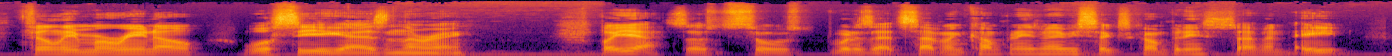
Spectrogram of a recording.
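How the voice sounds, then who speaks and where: In an unremarkable speaking voice, a man talks at a moderate pace in a medium pitch with ordinary pitch variation. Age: 20s. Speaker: professional wrestler. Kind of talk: casual chat. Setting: home studio.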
